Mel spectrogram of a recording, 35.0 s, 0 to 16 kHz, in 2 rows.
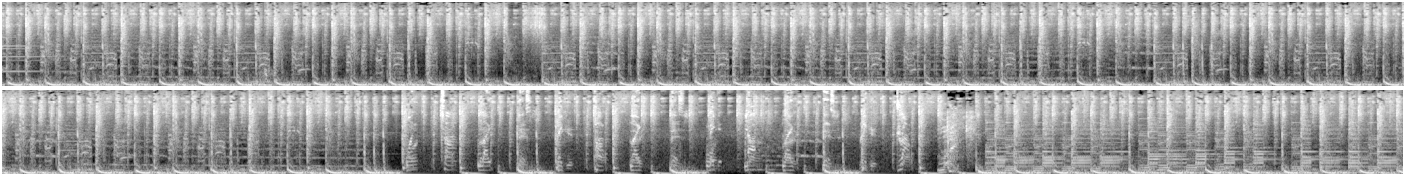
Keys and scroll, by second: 8.2 ctrl+z, 16.4-17.3 typing, 21.6-22.5 typing.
